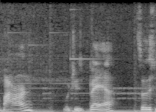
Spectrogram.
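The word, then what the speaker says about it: Bären: This one is called Baren Weisse, but it's not Baron as in dukes and barons. I think it's pronounced Baren, which is bear.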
